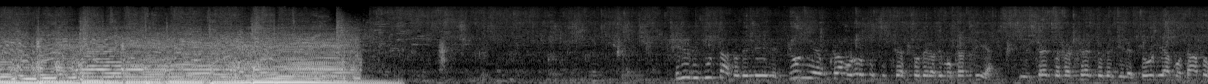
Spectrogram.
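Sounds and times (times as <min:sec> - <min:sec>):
dishes being washed: 0:04.1 - 0:12.0.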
